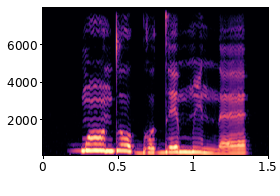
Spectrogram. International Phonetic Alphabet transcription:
ɡ͡b ɔ̃˦ d o˦˨ ɡ o˧ d e˦ m ĩ˦˨ n ɛ˨˦

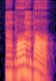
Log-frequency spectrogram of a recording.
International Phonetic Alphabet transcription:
m b ɔ m b ɒ

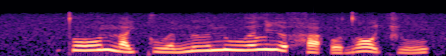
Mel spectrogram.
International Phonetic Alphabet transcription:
t̪ oː˧˥ n a˩˧ j k u˩ ə̯ n ɯː˧˥ n ʋ u˧˥ ə̯ l i˥˨ ə̯ h a˧˩ ʔ o˩ d ɔː˥˨ t͡ɕ u˩˧

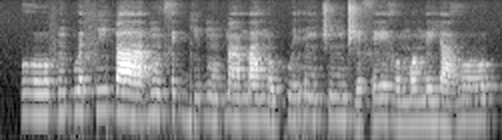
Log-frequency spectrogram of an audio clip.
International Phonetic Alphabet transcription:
ɣ oː˨ f ĩ˨ kʷ ɛ˦ f i˦ ɓ aː˦˨ ɓ ũ˦ s ɪ˦ ɡ͡b i˨ ɓ ũ˨ ɓ ã˦ m a˦ n o˨ kʷ i˦ r ĩ˦ t͡ʃ ĩ˦ d͡ʒ ɪ˨ s eː˦ ɣ o˨ m ɔ˦ m e˦ j a˨ ɣ oː˦

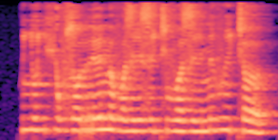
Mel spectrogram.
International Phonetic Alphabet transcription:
ʎ ɔ ʎ ç ɔ v z o r e n̪ ə v ə z i z i c v ə z i n̪ i v i c ə

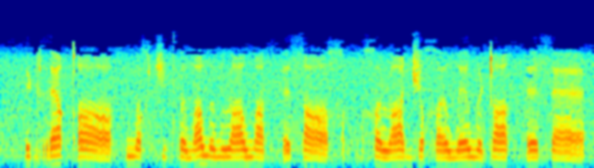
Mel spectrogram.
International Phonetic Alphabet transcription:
ɪ ɖ r æ qʼ ɑ | w ə χ t͡ʃ ɪ t̪ʰ ɜ w ɑ w ə w ɹ ɑ w ɑ t͡sʼ ɛ s ɑ χ | χ ə ɹ ɑ d͡ʒ ʊ χ ɜ w ɛ w ə ʈ ɑ t͡sʼ ɛ s æ

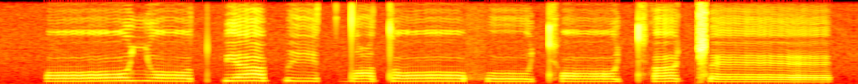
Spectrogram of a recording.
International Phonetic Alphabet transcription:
ɔː ʎ ɔː t pʲ a p iː t dˤ a t ɔː f oː cʰ ɔː cʰ ɐ ǁ ɛː

